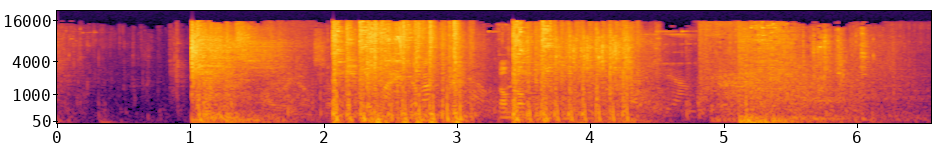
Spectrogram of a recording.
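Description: Automatic gunfire rattles in rapid, loud bursts.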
